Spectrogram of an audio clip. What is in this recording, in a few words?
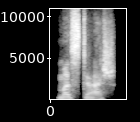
"mustache", Indian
